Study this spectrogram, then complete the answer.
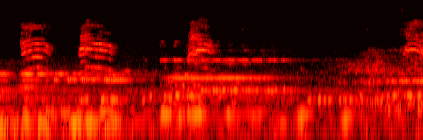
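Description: An indoor cat gives several loud, drawn-out meows in a row with short pauses between them, over a low steady hum.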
